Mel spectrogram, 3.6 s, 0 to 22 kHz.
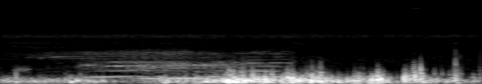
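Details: Cattle, a large herd of 650 European and European-cross yearling heifers on native pasture in Rosário do Sul, Brazil; a drawn-out low moo with faint harmonics early on, then dense overlapping lowing and rustling from the herd.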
